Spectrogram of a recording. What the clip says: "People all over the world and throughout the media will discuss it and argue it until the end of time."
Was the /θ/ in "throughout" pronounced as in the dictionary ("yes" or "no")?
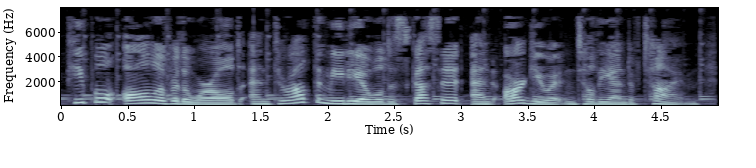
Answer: yes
